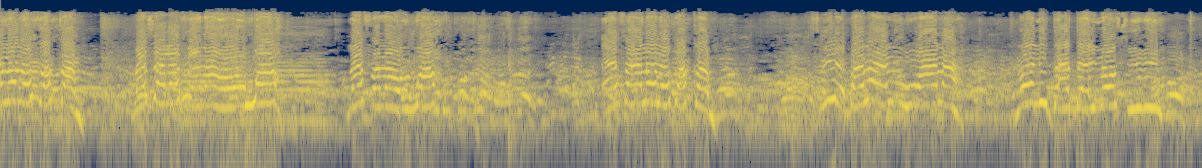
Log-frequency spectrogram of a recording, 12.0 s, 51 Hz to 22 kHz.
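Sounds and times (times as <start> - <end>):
crowd talking loudly: 0.0 - 12.0.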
